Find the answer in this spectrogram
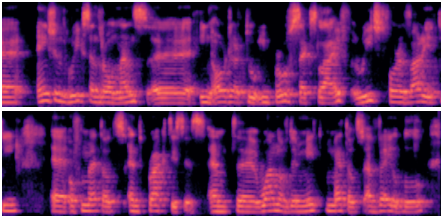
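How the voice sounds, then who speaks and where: A man's fairly high voice with monotone, flat intonation, very even loudness and a fairly slow pace, in audible room echo. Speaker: postgraduate student presenter. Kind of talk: academic conference talk. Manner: hesitant, many fillers.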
